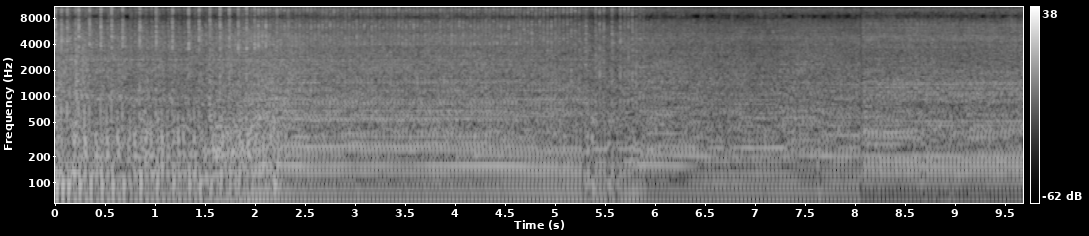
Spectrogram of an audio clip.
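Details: Salvage-yard Ariens snowblower, sitting for years, fresh recreational fuel, choke on, full RPM, primed twice: small single fires and holds a fast, steady chatter at full throttle, even apart from slight dips; normal running.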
